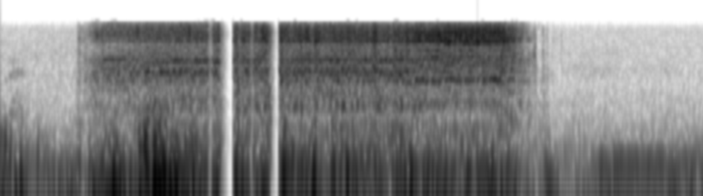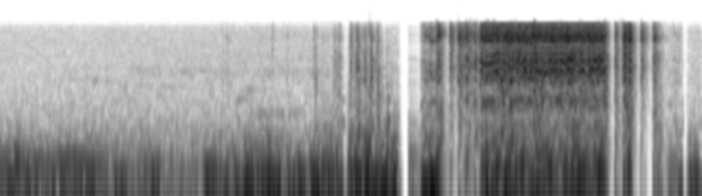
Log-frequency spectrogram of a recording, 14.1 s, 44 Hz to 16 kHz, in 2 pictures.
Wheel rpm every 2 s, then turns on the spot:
50, 190, 150, 0, 0, 50, 160.
none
